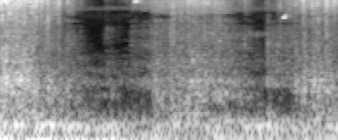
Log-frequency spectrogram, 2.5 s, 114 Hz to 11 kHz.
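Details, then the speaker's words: Honda XR650R after rear wheel bearing replacement, wheel turned by hand before chain adjustment: soft irregular slapping and patter as the too-loose drive chain slaps its guide. "you hear it slapping a guide up here it's because it's too loose"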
